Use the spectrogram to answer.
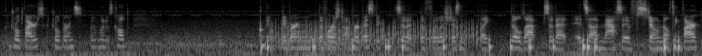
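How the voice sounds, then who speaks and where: A woman's voice: mid-range voice, background noise. A woman streamer commenting on a horror game, sarcastic and exasperated. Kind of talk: gameplay commentary.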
